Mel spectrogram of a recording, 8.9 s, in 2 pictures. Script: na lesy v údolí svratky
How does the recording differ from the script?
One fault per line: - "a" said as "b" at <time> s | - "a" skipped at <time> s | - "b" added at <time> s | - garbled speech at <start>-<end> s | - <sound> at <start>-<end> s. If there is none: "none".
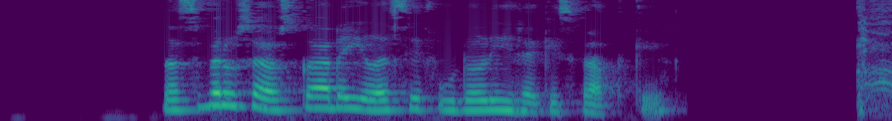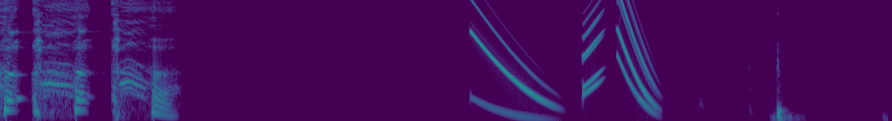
- "severu se rozkládají" added at 0.9 s
- "řeky" added at 2.6 s
- cough at 4.3-5.4 s
- chirp at 6.8-7.8 s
